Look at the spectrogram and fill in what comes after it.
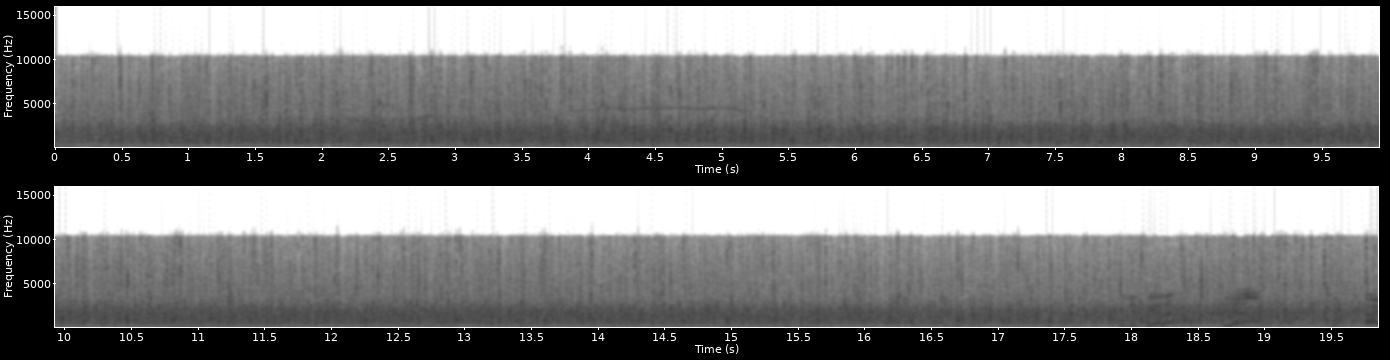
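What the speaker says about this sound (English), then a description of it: "This is the first time I felt applause on the vest." A large audience at a TED talk breaks into long, dense applause, a continuous wash of many hands clapping loudly and evenly for about twenty seconds.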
